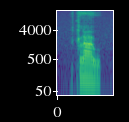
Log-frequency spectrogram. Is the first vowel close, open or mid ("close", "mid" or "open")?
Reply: open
